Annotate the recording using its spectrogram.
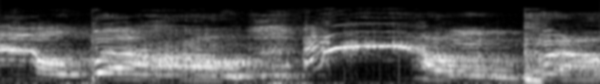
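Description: A child shouting and screaming in high-pitched voices, with one long high scream about a second in.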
